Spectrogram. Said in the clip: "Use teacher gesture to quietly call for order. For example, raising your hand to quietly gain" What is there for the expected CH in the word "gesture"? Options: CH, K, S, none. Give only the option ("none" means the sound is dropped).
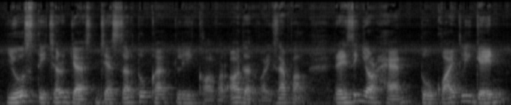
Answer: S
